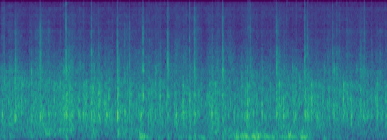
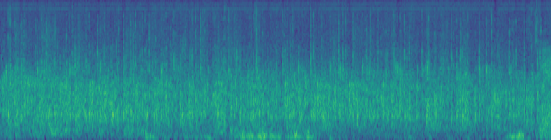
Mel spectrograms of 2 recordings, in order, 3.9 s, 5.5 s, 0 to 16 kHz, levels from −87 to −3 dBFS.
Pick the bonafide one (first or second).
second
